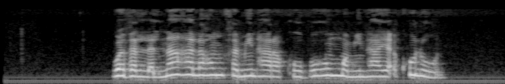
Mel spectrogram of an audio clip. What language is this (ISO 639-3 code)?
ara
